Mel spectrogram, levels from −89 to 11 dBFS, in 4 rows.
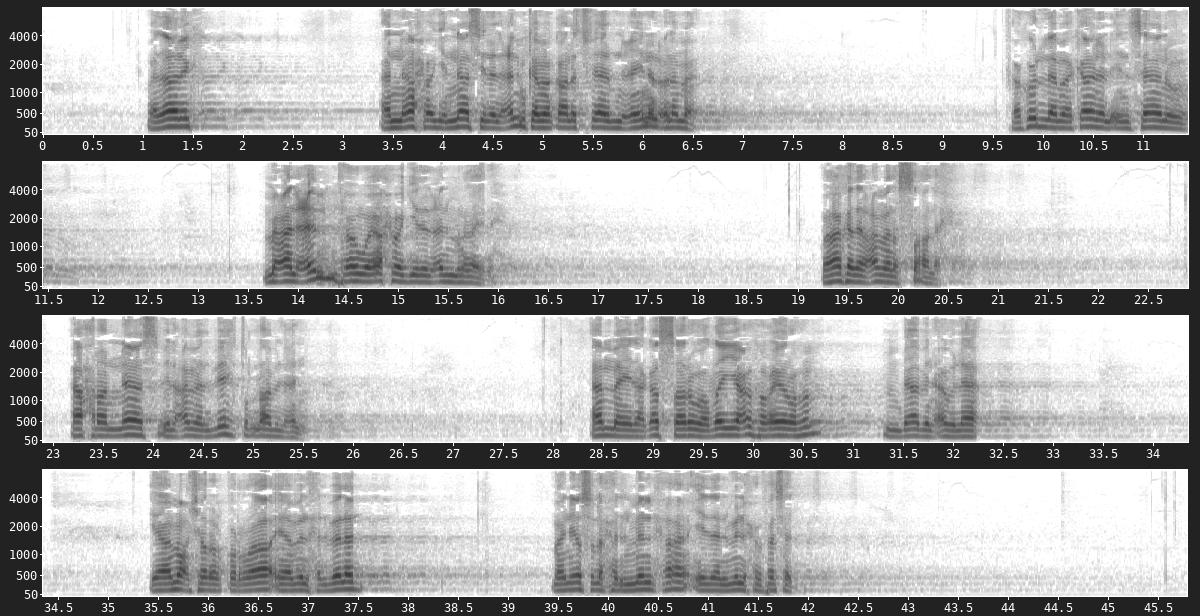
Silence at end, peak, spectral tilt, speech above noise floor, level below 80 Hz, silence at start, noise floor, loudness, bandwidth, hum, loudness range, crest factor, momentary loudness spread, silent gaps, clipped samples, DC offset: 3.75 s; -4 dBFS; -5 dB/octave; 49 dB; -70 dBFS; 1.05 s; -69 dBFS; -21 LUFS; 8 kHz; none; 10 LU; 18 dB; 14 LU; none; under 0.1%; under 0.1%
